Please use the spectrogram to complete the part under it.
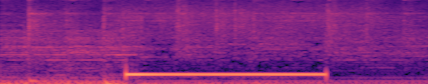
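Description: Telephone call tone while dialing a radio listener: a single steady, mid-pitched tone that holds for about a second and then stops.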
